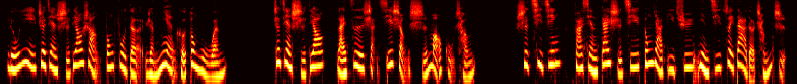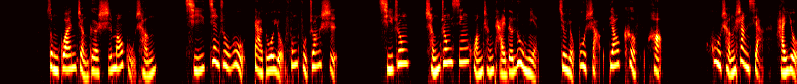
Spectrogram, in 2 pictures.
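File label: Mandarin, audio guide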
